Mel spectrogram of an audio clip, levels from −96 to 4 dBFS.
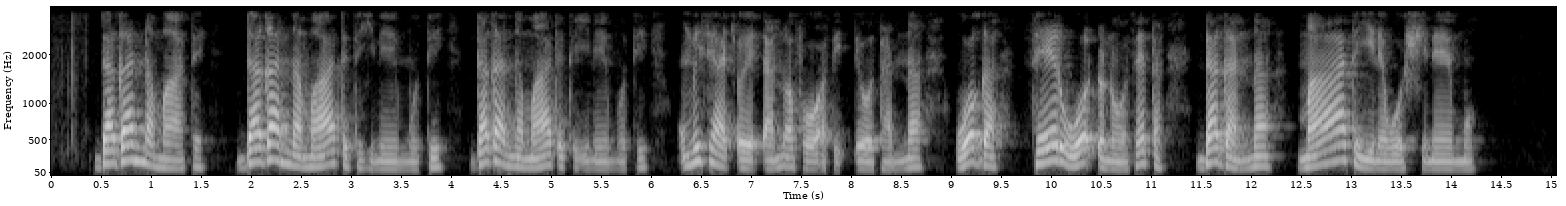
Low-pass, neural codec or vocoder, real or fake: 3.6 kHz; none; real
